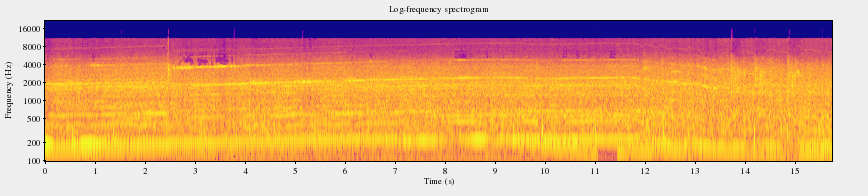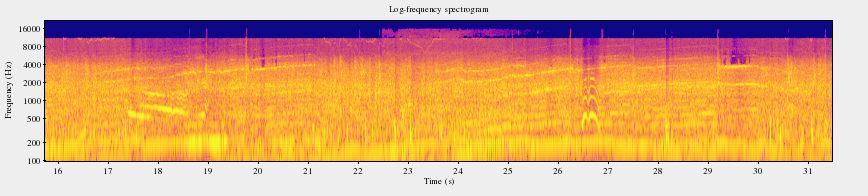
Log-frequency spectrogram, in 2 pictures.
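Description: Citroen C3 R5 rally car's turbocharged four-cylinder engine driven hard, heard from inside the cabin. The revs hold high, drop about a third of the way in, then climb repeatedly through the gears. A short sharp click comes near the end.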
